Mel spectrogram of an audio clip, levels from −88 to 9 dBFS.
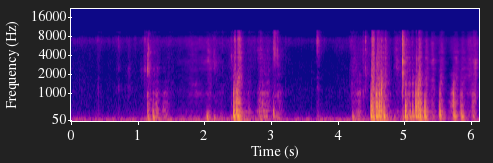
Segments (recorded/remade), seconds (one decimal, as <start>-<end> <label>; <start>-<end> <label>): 0.0-1.6 recorded; 1.6-2.1 remade; 2.1-5.3 recorded; 5.3-6.1 remade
